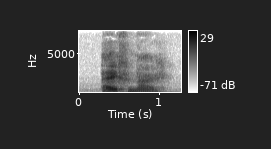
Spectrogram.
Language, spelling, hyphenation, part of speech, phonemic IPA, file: Dutch, eigenaar, ei‧ge‧naar, noun, /ˈɛi̯.ɣəˌnaːr/, Nl-eigenaar.ogg
- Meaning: owner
